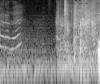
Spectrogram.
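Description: Faint high-pitched anime character voice for the first half second, then a rush of noise that builds toward the end.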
